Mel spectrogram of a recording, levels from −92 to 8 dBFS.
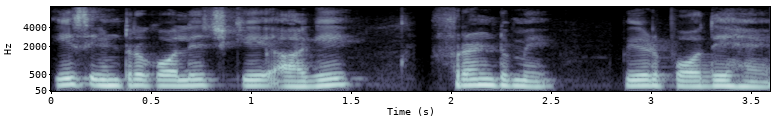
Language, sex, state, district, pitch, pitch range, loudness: Hindi, male, Uttar Pradesh, Lalitpur, 155 Hz, 150-165 Hz, -15 LUFS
